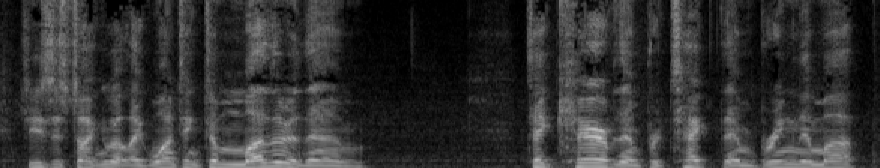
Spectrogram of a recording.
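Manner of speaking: ordinary talk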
